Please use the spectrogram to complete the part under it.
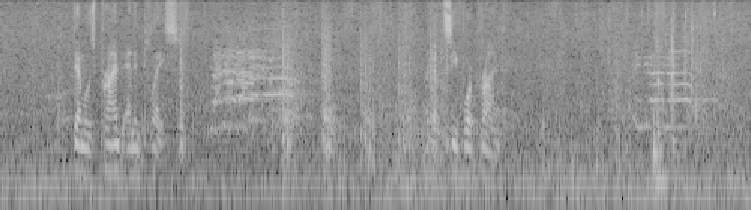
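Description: Gunshots crack nearby in quick bursts.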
